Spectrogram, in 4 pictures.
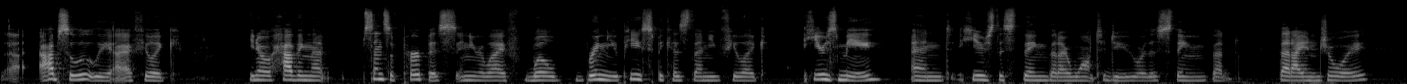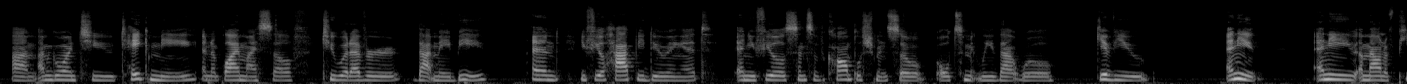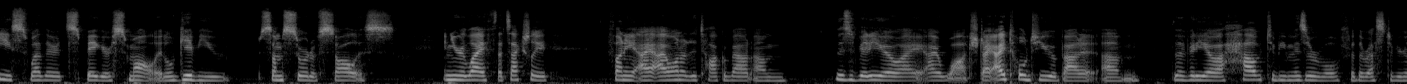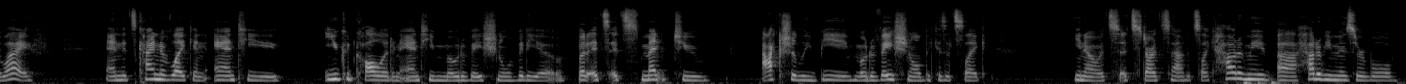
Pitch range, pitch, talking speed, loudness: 185-210 Hz, 195 Hz, 180 wpm, -33 LUFS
